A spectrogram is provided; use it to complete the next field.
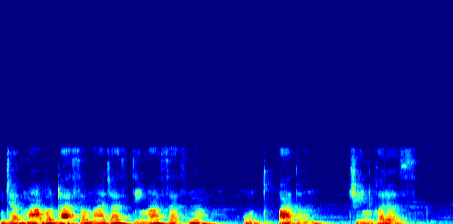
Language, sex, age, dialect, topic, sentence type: Marathi, female, 18-24, Northern Konkan, agriculture, statement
